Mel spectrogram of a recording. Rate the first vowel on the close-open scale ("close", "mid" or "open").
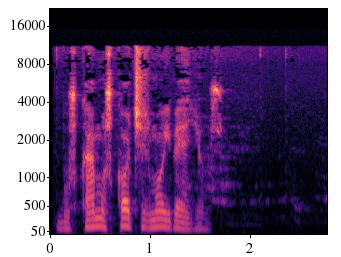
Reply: close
